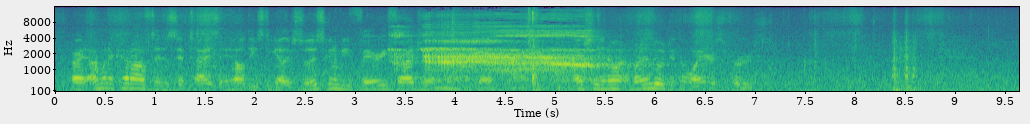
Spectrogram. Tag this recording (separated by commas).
Fowl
